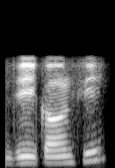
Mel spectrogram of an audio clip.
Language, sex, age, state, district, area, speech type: Hindi, male, 18-30, Uttar Pradesh, Jaunpur, urban, conversation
